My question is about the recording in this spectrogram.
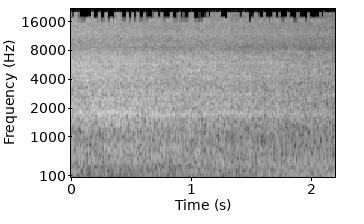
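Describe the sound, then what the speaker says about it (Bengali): Water poured into spice paste frying in oil for a chital fish curry sets off a loud, steady steam hiss and spitting that carries on evenly, easing off slightly toward the end, with no voices. "এবার মশলাটা একটু ভাজা ভাজা হতে হতে আমি জলটা দিয়ে দেবো।"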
